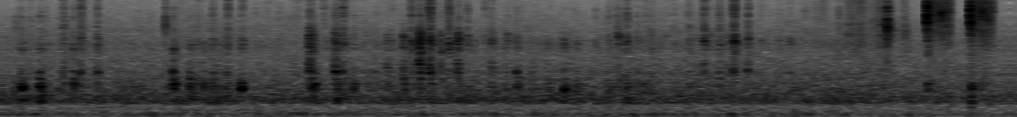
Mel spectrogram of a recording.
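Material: Coated paper.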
